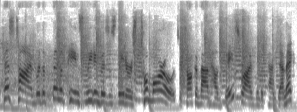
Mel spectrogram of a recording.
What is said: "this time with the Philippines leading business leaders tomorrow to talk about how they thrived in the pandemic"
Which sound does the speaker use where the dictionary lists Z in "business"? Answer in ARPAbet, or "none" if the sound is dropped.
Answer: Z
